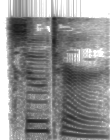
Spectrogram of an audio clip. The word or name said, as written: suitor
